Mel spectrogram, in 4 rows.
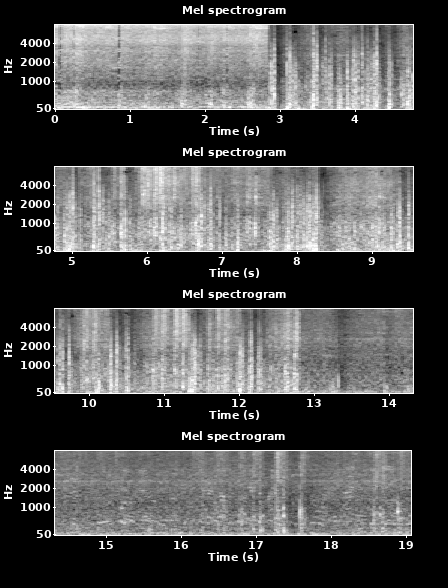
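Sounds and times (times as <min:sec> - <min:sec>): train rumble and rattle: 0:00.0 - 0:19.0
wind buffeting microphone: 0:01.1 - 0:14.8.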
